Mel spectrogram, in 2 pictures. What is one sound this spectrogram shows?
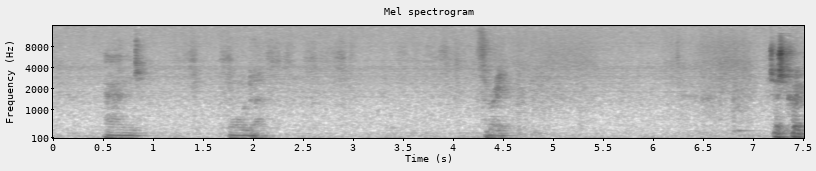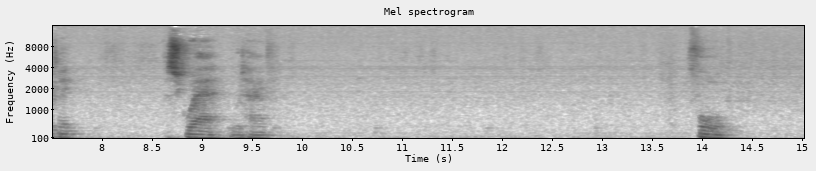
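A young man speaks in short phrases, as if explaining.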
